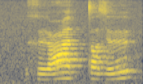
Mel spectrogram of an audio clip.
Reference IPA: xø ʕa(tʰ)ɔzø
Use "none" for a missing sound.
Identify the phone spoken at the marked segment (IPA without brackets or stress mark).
tː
